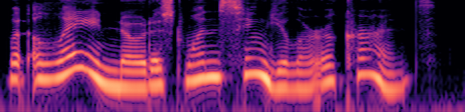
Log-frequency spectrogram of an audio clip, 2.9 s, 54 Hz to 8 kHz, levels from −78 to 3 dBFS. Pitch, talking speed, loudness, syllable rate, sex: 225 Hz, 125 wpm, -15 LUFS, 6.0 syllables/s, female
